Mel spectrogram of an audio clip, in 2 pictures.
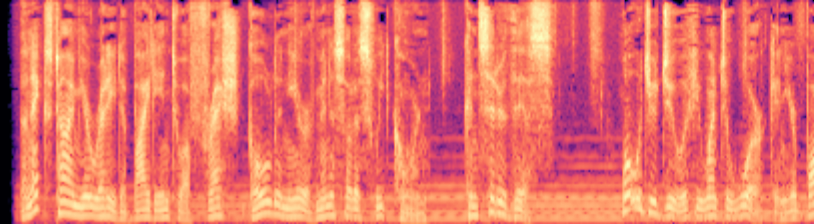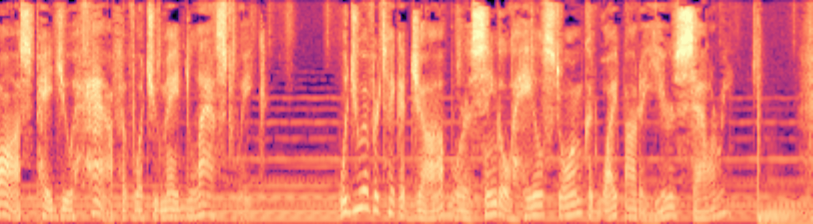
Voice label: Narration VO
